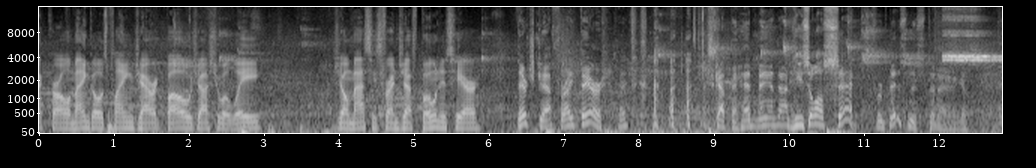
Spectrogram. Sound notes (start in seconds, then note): 7.9 laughing; 12.0 whistle blows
